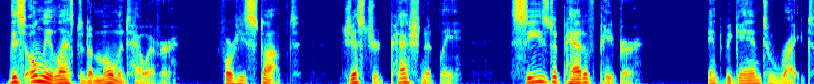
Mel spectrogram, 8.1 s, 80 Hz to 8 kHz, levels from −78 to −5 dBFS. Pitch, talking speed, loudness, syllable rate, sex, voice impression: 115 Hz, 145 wpm, -20 LUFS, 5.8 syllables/s, male, masculine, middle-aged, tensed, powerful, fluent, intellectual, calm, mature, friendly, unique, wild, lively, slightly strict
